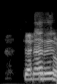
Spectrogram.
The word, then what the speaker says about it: Decatur: Well, so I thought for a really long time, because I'd never heard anyone say Decatur out loud, that it was like some French influence part of Georgia and that it was Decatur. And so that's how I personally refer to it. But I have been reminded many times that it is not pronounced that way.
